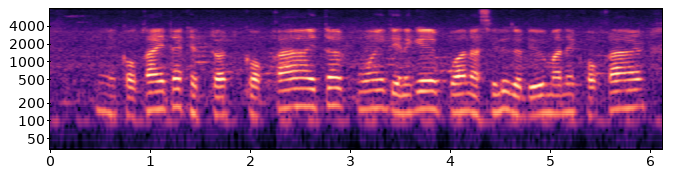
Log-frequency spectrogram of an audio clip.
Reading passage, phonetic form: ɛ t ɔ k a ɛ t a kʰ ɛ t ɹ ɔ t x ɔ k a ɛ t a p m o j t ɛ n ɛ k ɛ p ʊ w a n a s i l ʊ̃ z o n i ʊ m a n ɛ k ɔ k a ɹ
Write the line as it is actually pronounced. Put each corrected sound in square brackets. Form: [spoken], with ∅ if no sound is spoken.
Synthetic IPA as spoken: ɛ [k] ɔ k a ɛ t a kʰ ɛ t ɹ ɔ t [k] ɔ k a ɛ t a [k] m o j t ɛ n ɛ k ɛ p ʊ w a n a s i l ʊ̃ z o [d] i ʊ m a n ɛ k ɔ k a ɹ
